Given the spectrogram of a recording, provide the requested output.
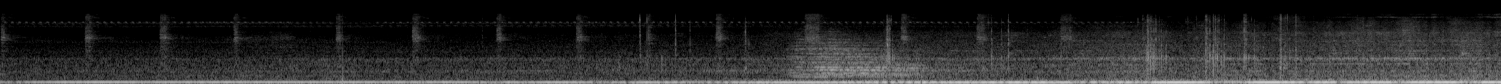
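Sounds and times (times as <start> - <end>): crickets trilling: 0.0 - 15.0
diesel locomotive rumble: 0.0 - 15.0
faint ticks: 3.3 - 7.6.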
